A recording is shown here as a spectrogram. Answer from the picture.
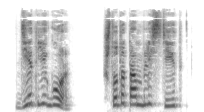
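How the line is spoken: Shout. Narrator (Russian): крикнула

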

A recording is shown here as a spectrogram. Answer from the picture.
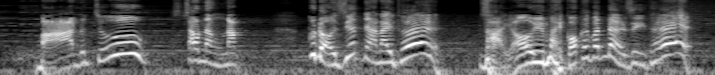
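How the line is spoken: Demon howling. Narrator (Vietnamese): Quỷ mõm gào lên

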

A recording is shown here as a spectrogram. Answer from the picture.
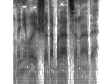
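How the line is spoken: Grumble. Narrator (Russian): буркнул Дайнис

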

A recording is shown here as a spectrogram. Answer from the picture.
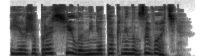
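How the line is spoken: Quiet. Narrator (Russian): Тихо отвечаю

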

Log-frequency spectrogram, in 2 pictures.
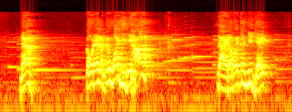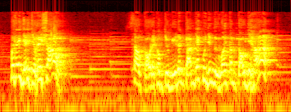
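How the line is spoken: Sudden angry shout. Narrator (Vietnamese): Đầu Đen đột nhiên là tức giận vô cớ mà quát nó

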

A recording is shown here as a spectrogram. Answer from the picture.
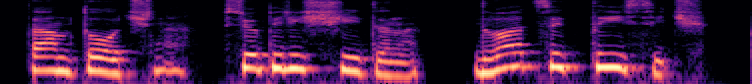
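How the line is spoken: Muttered. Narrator (Russian): пробормотал Игорь Васильевич

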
